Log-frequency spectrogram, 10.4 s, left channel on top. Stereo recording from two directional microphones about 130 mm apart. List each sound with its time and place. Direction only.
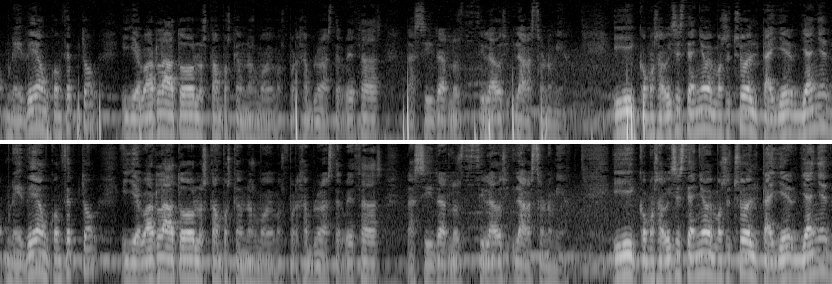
0.2 s a man's voice: 25° right (ahead or behind)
